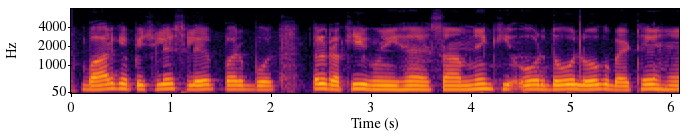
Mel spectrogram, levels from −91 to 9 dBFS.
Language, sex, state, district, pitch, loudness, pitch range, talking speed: Hindi, male, Jharkhand, Ranchi, 150 Hz, -14 LUFS, 145-160 Hz, 155 wpm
